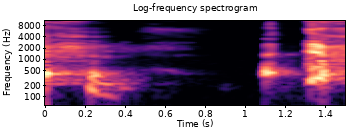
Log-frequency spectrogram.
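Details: Two short, harsh coughs with a throat-clearing quality, separated by a brief silence, from a preacher coughing during a Friday sermon and continuing despite pain; plain cough.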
